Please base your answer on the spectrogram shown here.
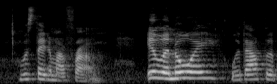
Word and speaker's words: Illinois: Illinois without the pronouncing the s. Don't be letting people tell y'all that it's pronounced Illinois cuz that's a lie.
